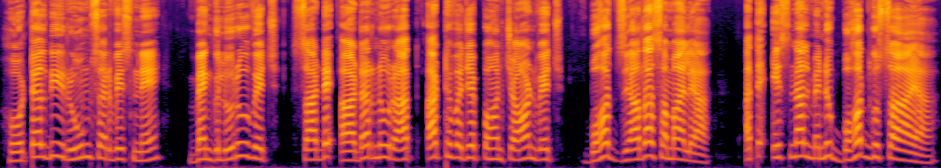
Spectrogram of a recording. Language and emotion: Punjabi, angry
